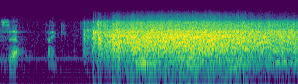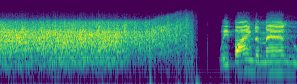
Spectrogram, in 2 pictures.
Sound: applause

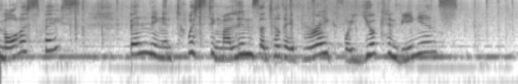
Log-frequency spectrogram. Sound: more creaking; creaking intensifies

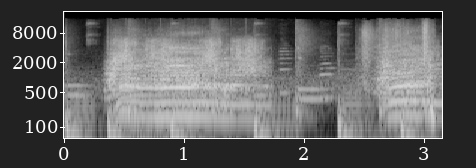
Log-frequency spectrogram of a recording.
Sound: roaring

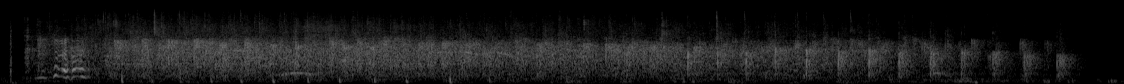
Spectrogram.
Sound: applause

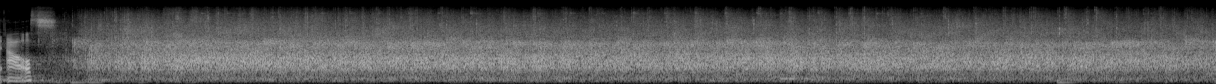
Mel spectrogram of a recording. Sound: applauses

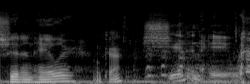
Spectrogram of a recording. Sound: laughter

